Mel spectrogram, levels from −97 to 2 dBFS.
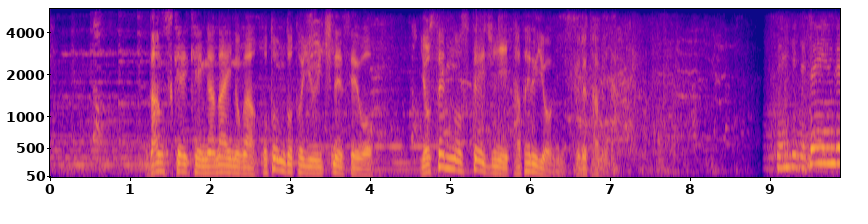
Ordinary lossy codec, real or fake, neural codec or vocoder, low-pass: Opus, 16 kbps; real; none; 5.4 kHz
